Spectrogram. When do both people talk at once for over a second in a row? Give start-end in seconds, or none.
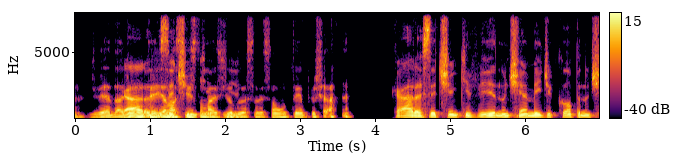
0.6-2.3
